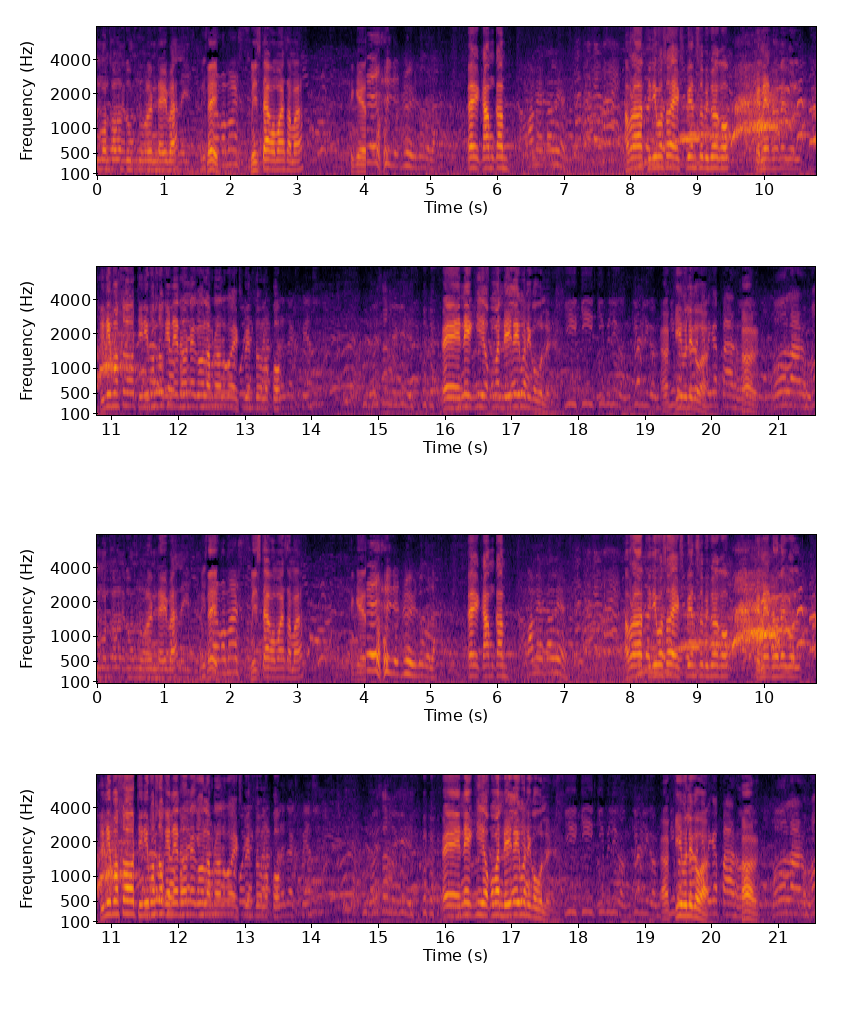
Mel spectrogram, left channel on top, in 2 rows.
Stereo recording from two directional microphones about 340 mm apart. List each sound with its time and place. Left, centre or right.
0.0 s a man's voice: centre
2.2 s speech: centre
4.1 s speech: centre
5.5 s speech: centre
6.5 s speech: right
7.9 s speech: centre
15.9 s a man's voice: centre
19.2 s a man's voice: centre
